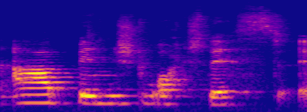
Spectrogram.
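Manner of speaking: "binged watched" drawn out slowly; slow, careful. Shown as a demonstration. Telling viewers about the show, slow careful wording. Repeats a hard phrase slowly.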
